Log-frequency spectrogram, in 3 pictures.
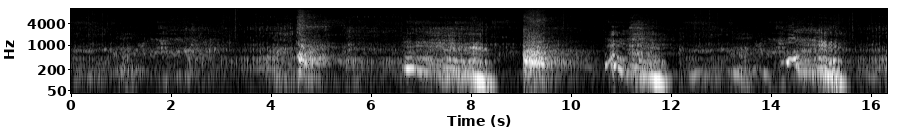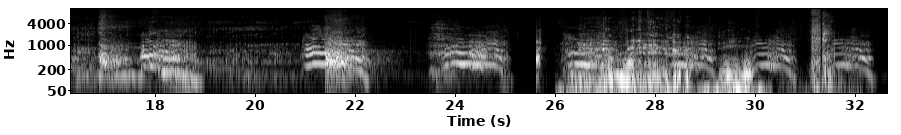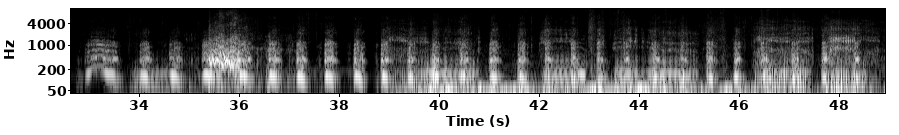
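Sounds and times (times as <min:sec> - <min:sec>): large animal roaring: 0:26.0 - 0:32.4.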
